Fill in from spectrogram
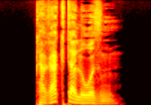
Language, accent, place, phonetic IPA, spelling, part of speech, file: German, Germany, Berlin, [kaˈʁaktɐˌloːzn̩], charakterlosen, adjective, De-charakterlosen.ogg
- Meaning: inflection of charakterlos: 1. strong genitive masculine/neuter singular 2. weak/mixed genitive/dative all-gender singular 3. strong/weak/mixed accusative masculine singular 4. strong dative plural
